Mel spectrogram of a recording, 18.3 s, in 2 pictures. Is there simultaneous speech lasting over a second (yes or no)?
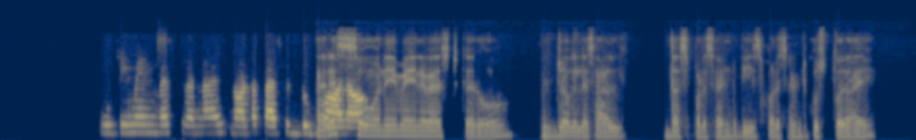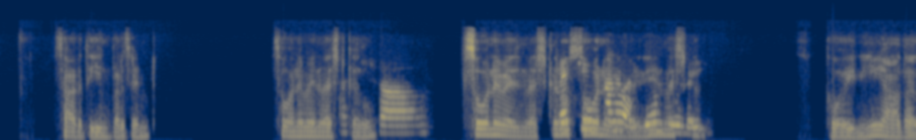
yes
